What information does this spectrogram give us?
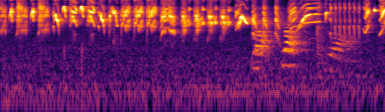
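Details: Purebred hooded siskin wanting to fight another hooded siskin: continuous high buzzy twittering, then a burst of sharp upward-sweeping chirps and a short fast trill at the end.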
